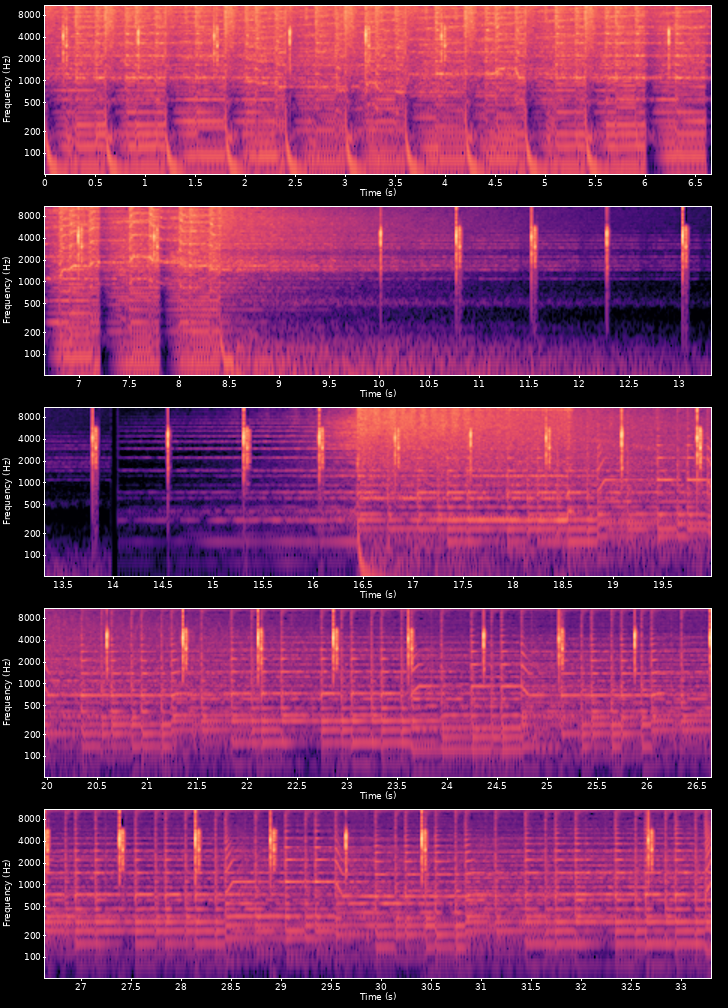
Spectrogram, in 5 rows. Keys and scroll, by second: 5.1 ctrl+z, 5.9 space, 7.7 space, 9.0 ctrl+j, 10.5 ctrl+space, 11.0 ctrl+space, 23.9 ctrl+z.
